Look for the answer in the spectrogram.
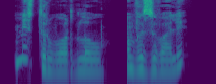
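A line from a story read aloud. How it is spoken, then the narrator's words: Calm. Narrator (Russian): спокойно произнесла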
